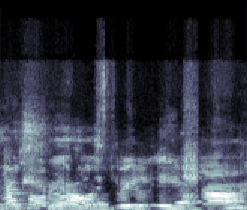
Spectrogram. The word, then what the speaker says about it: Australasia: Ano pang pronunciation nito? Australasia? Australasia. It's actually Australasia.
